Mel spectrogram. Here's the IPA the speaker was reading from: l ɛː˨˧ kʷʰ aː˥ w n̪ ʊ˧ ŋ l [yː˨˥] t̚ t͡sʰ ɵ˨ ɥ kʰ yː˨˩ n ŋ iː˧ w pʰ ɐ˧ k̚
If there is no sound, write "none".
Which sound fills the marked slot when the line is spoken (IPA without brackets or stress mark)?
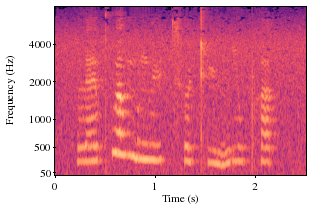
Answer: yː˨˥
